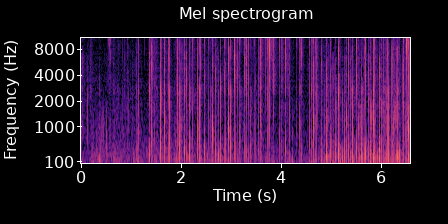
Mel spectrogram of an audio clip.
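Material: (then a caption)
Plastic. Long nails tap and scratch the back of a phone in a white plastic case with a pink cherry print and a metal ring holder, lying face-down on a pillow. Soft scratching gives way to rapid, dry, bright clicking taps with almost no ring. The tapping eases briefly midway before resuming quickly.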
